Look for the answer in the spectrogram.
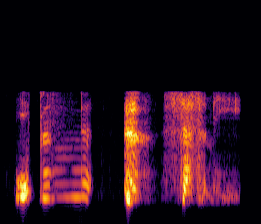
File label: Voices Door Kick Female Old; rebel cops 2019 gamerip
